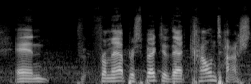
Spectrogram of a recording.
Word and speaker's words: Countach: there's theories there but according to wikipedia it's countach and what a countach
